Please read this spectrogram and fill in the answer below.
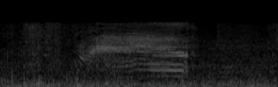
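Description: Calico cat meowing once, a single short call of under a second.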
